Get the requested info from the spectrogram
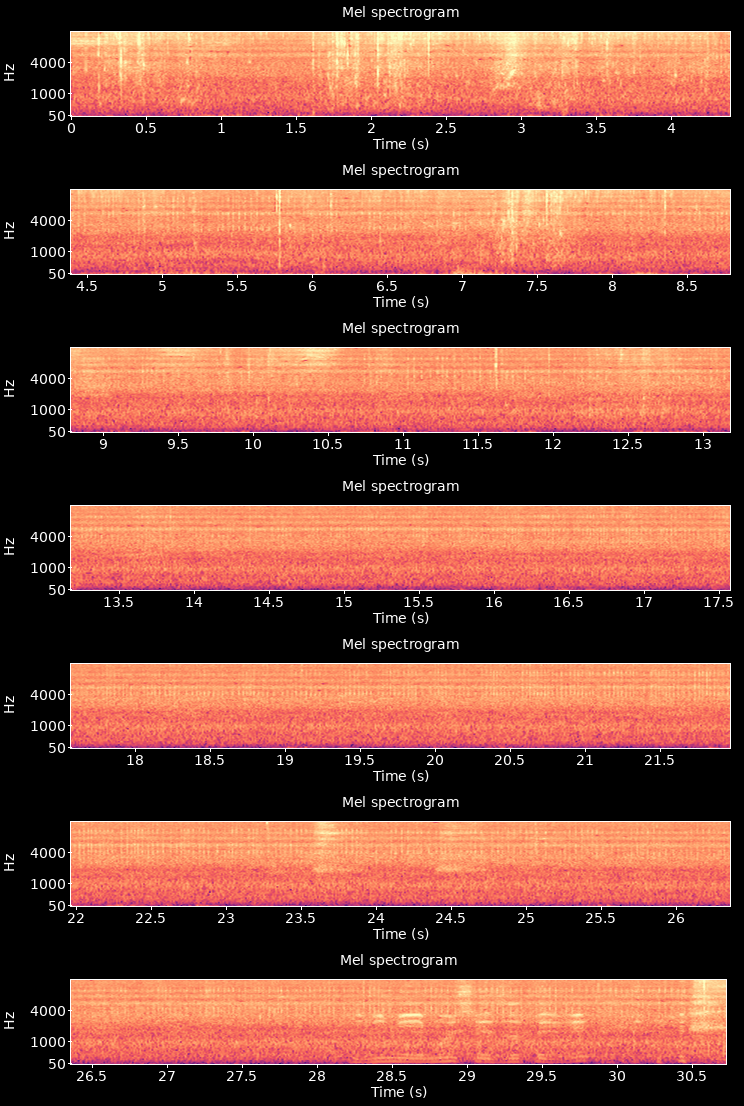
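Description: Steady rush of a shallow river running over a rocky bed, with several knocks and thumps in the first eight seconds and a brief voice near the end.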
